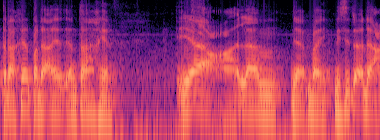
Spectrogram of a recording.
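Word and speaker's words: يعلم: Suara ain ada suara tawassut atau bainiyah, tidak dia syiddah, tidak dia rakhawah, tidak tertahan suaranya, tidak juga mengalir, tapi pertengahan, ya. Tidak boleh malam ya'lam, tertahan, ya. Tidak boleh juga malam ya'lam, tapi pertengahan. Malam ya'lam ditekan, ya, langsung ditarik kembali atau dilenturkan, ya.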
